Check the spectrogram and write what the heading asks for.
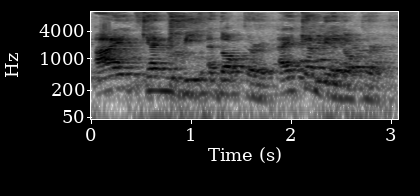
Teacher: even sometimes N changes to M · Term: assimilation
